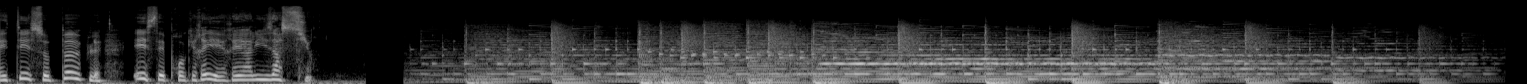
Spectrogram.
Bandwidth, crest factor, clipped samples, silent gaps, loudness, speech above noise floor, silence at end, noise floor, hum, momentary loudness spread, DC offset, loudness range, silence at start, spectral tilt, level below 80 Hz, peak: 16 kHz; 18 dB; under 0.1%; 3.66-4.03 s; -24 LUFS; 23 dB; 0.35 s; -44 dBFS; none; 14 LU; under 0.1%; 8 LU; 0 s; -5.5 dB/octave; -32 dBFS; -6 dBFS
